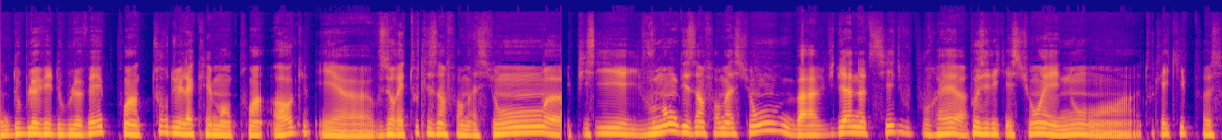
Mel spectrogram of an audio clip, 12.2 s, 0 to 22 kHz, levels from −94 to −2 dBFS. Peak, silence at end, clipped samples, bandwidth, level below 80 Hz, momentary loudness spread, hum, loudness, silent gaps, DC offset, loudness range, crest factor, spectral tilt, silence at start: 0 dBFS; 0 s; under 0.1%; 15.5 kHz; -48 dBFS; 7 LU; none; -21 LUFS; none; under 0.1%; 1 LU; 20 dB; -6.5 dB/octave; 0 s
